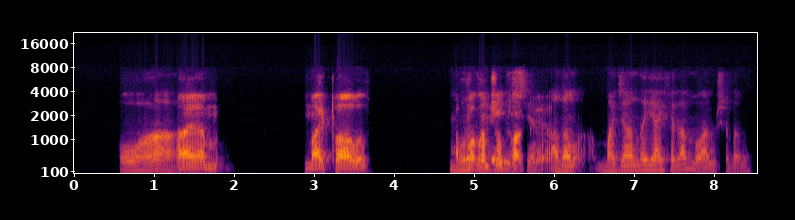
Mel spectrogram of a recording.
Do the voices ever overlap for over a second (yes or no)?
yes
